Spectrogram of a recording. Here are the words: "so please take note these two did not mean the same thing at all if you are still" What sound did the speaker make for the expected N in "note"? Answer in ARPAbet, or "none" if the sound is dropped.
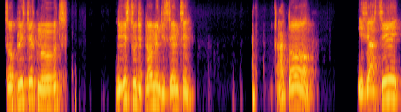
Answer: N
